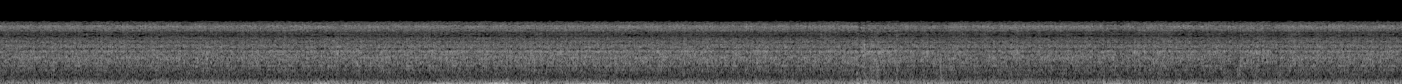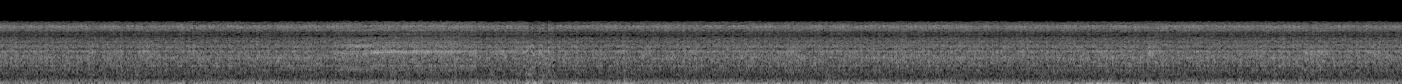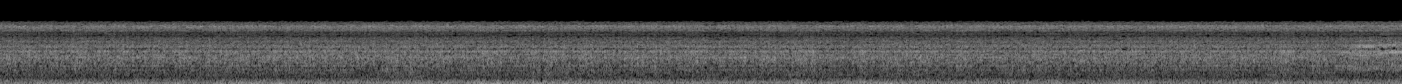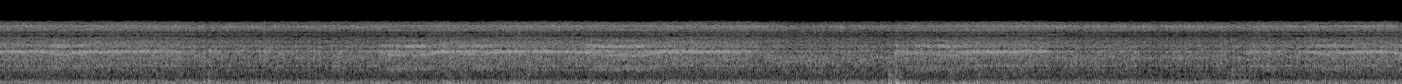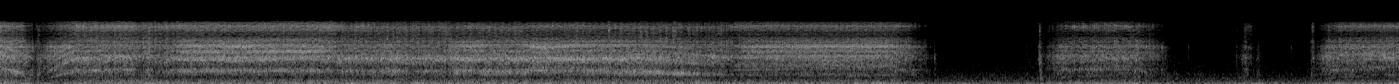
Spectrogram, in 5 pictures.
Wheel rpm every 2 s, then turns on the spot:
230, 230, 230, 230, 240, 230, 230, 230, 230, 230, 230, 240, 230, 230, 230, 230, 240, 230, 230, 230, 230, 230, 230, 230, 230, 230, 230, 210, 140, 160, 160, 140, 60, 40, 30.
none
